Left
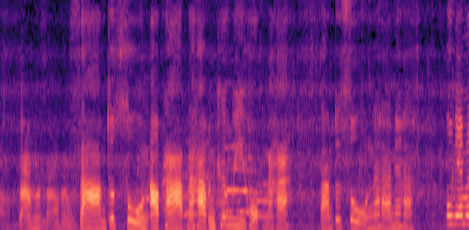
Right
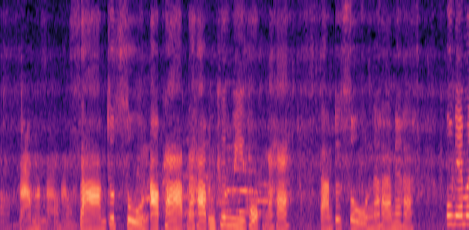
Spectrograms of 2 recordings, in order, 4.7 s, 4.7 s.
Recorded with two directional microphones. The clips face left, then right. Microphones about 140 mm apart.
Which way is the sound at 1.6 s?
5° right (ahead or behind).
